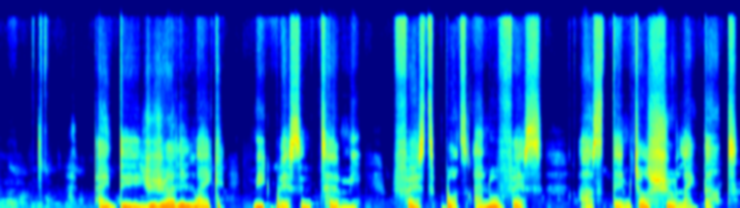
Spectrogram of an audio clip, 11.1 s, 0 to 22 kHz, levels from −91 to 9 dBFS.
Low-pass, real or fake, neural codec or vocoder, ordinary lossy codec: none; fake; autoencoder, 48 kHz, 128 numbers a frame, DAC-VAE, trained on Japanese speech; none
